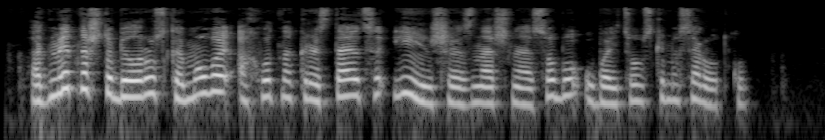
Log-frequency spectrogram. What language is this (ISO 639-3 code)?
bel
